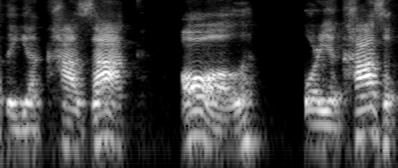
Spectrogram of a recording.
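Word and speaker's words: יחזקאל: is Ezekiel all right now this will be pronounced Yakaz or Yak kazak okay which means ala will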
